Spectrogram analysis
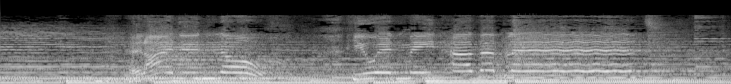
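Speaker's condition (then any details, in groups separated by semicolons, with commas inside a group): No condition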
